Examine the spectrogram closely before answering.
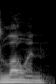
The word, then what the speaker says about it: Lohan: i think there's um lindsay lohan it pronounces her name different than people think so that's a topic that's exciting that is exciting it's not that i thought it was bigger she just says lowen oh okay lindsay i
